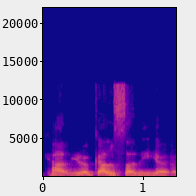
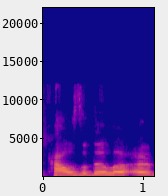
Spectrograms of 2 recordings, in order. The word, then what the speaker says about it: Calzadilla: it's Calzadilla in Spanish, Calzadilla if you're not Hispanic.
